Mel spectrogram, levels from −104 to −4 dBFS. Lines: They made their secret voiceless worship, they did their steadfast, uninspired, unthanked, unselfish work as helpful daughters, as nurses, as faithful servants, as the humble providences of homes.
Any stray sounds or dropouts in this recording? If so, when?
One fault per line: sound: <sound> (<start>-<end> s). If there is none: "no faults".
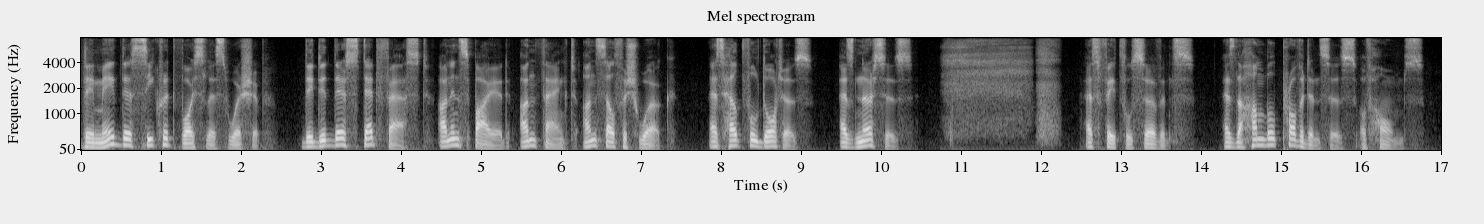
sound: sigh (10.7-12.3 s)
